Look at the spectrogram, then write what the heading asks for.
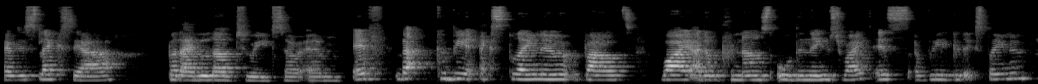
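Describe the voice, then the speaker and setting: A woman's voice: medium pitch, steady tone, measured pace, fairly bright tone. Echoey young Swedish woman chatting casually. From Sweden. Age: teens to young adult. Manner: hesitant, rambling, repeats herself. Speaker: book reviewer. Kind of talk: casual vlog chat. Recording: echoey, roomy sound.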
